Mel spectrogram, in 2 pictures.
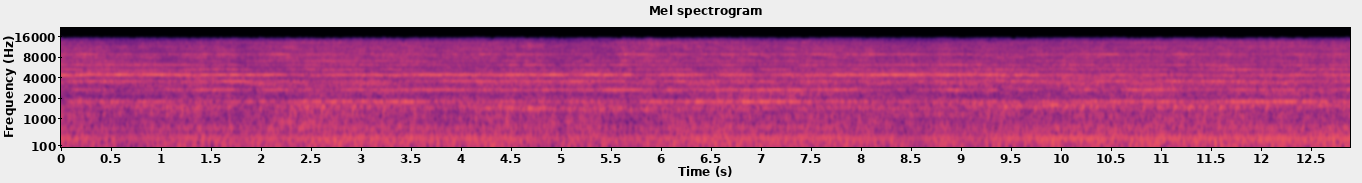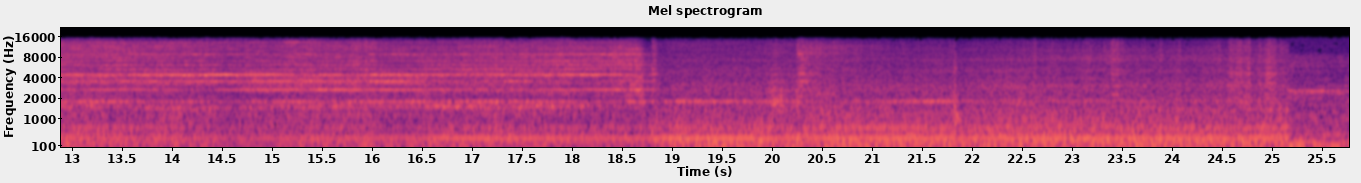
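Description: Laguna 1412 bandsaw cutting a large circle in plywood as the sheet is turned on the circle jig's pivot, with the dust collector running. The sound is steady. The cutting sound ends about 19 seconds in, and the steady machine hum stops near the end.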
